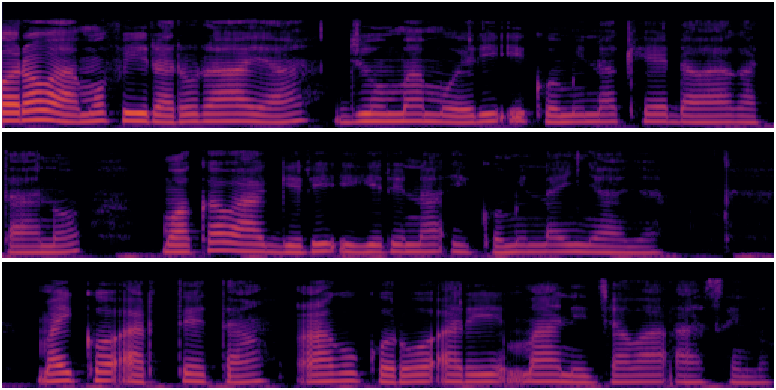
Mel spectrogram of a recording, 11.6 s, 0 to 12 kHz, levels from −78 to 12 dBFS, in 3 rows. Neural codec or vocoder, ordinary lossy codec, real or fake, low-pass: none; none; real; 7.2 kHz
